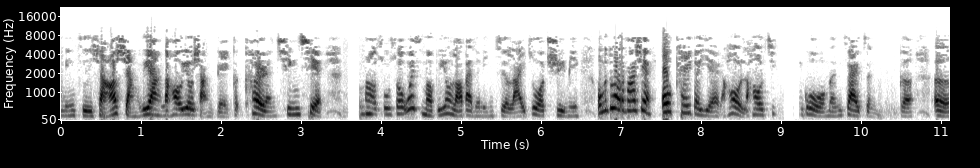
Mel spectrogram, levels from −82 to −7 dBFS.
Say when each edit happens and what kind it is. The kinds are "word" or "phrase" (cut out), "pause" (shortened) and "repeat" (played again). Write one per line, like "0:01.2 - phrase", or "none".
0:07.4 - pause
